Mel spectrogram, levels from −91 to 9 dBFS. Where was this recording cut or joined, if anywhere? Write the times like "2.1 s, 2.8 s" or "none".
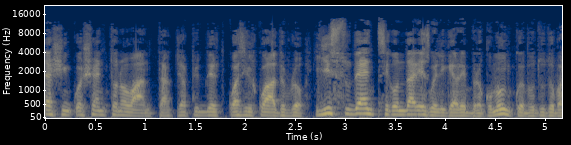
1.3 s, 1.8 s, 3.3 s, 3.8 s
